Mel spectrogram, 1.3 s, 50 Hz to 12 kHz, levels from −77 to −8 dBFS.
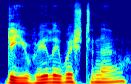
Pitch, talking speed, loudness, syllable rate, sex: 130 Hz, 275 wpm, -16 LUFS, 5.9 syllables/s, male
